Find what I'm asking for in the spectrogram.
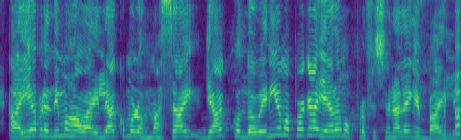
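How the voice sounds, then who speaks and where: A woman's high-pitched voice at a very fast pace, with lively intonation, very even loudness and noticeable background noise. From Cuba, Havana. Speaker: sonographer and business owner. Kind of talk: testimony interview.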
